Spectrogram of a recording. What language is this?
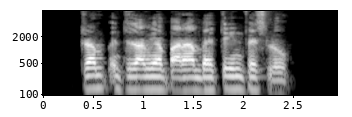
Sindhi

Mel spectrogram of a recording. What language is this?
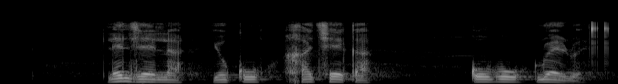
South Ndebele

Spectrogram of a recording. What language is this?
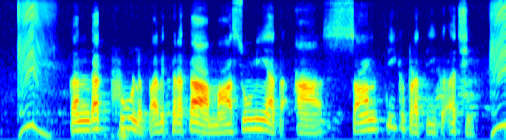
Maithili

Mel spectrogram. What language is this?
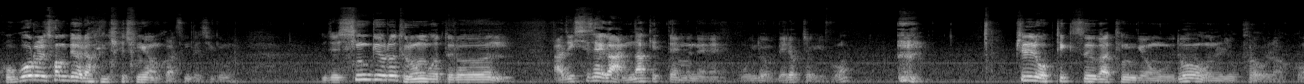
Korean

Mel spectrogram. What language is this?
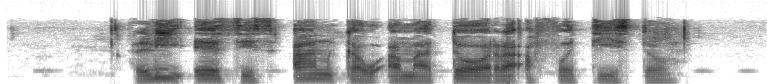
Esperanto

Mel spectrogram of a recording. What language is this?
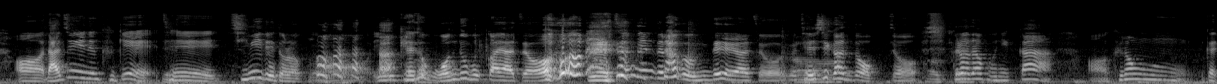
Korean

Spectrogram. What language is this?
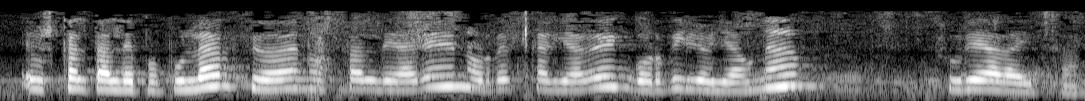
Basque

